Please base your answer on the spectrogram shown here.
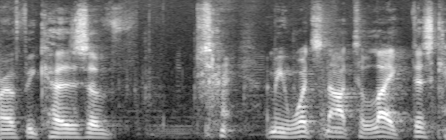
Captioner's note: scoffs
